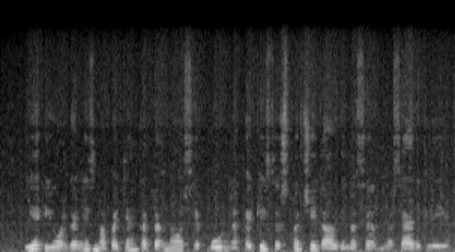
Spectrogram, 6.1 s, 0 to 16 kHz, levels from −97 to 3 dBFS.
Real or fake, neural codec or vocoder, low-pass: real; none; 14.4 kHz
